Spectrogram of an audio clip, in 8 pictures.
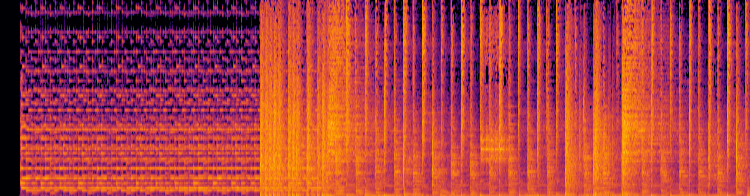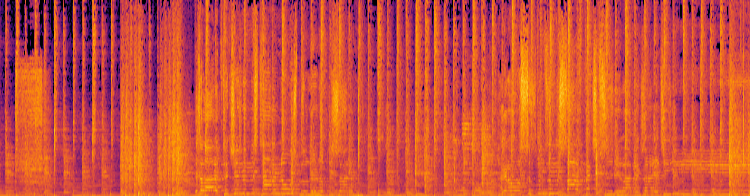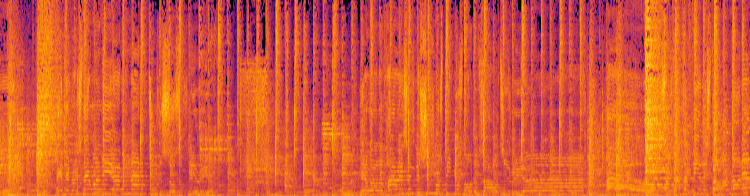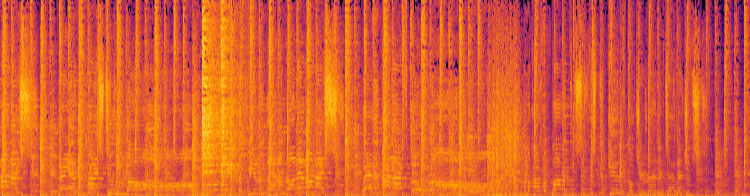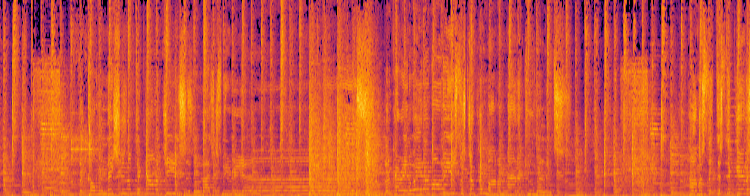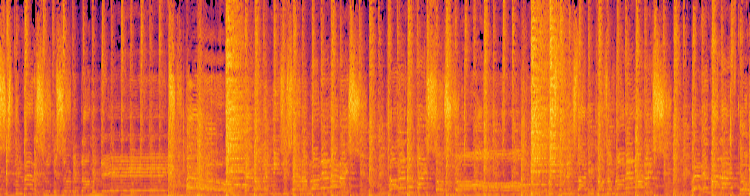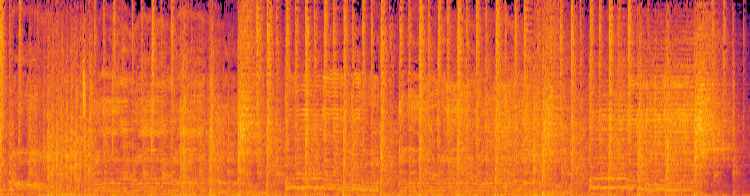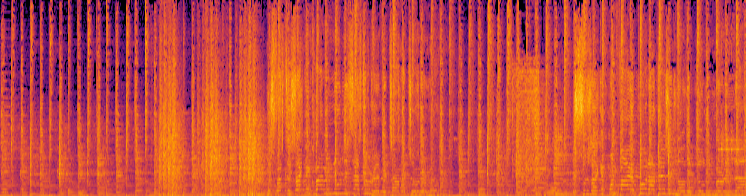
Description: twitchy lyrical joyride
